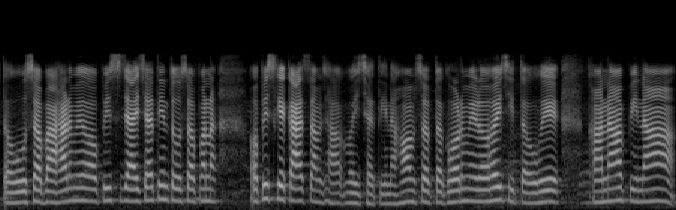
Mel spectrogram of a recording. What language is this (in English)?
Maithili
